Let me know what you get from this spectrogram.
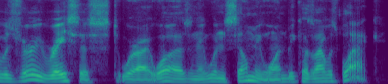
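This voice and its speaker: A man talks in a dark, mellow tone. The recording is very clean, with a silent background. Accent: American. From US, Army brat, mainly Oklahoma. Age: 60s. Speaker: motorcycle YouTuber, biker. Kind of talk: interview.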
